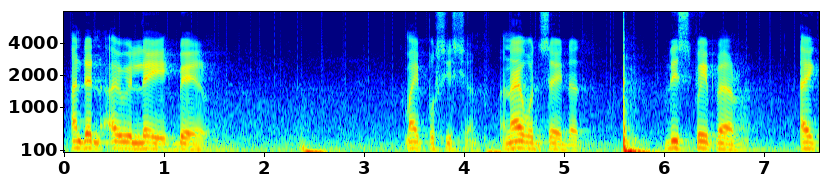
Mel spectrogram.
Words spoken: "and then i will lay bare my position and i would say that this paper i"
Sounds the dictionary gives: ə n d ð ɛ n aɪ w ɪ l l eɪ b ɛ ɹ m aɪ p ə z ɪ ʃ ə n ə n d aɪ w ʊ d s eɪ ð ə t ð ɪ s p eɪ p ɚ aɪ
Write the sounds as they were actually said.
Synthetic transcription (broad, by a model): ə n d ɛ n aɪ w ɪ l l eɪ b ɛ ɹ m aɪ p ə s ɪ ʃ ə n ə n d aɪ w ʊ d s eɪ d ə t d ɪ s p eɪ p ɚ aɪ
